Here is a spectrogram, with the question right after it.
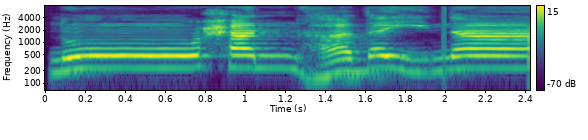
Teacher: ہا کس میں سے؟ حروف حلقی میں سے، تو یہاں پر اظہار ہوگا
